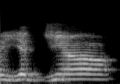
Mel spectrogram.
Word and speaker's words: यज्ञ: ज्ञान ज्ञान ज्ञान नहीं होता है, ज्ञान होता है जय और ज्ञ। वहां ज्ञ ज्ञ उच्चारण करना होगा, जैसे यज्ञ, हाँ जी। यज्ञ यज्ञ नहीं बोला जाता है। यज्ञ यह उच्चारण अशुद्ध है। क्यों क्यों अशुद्ध है? ज और य मिलकर के बनता है, ज्ञ बोलना चाहिए।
